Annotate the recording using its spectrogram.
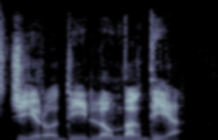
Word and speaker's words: Giro di Lombardia: Again, I love your show, and it's Giro di Lombardia.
